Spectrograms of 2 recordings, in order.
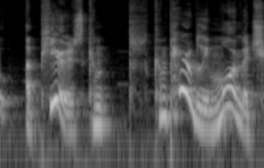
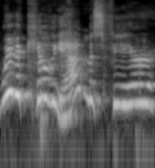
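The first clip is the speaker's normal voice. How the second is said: shrill, very high, loud put-on girl voice; 12 semitones higher, 5 dB louder than usual. Voicing a girl character in a scene, in a put-on girl voice. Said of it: "I only have one girl voice".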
